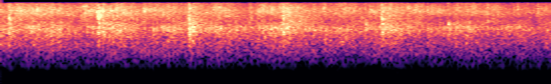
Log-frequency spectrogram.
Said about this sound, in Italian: Facciamo un applauso a Gesù, diamogli gloria.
